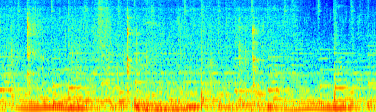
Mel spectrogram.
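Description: Vegetables stir-fried over a high flame with soy sauce and red chili sauce for Chinese pulao, giving a loud, continuous sizzle and frying hiss with periodic scraping stir strokes and clinks, close up and without talk.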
